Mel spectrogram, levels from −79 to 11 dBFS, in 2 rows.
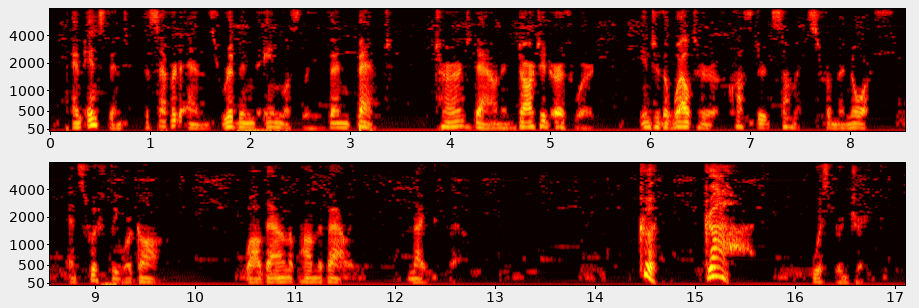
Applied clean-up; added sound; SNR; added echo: classical method spectral subtraction.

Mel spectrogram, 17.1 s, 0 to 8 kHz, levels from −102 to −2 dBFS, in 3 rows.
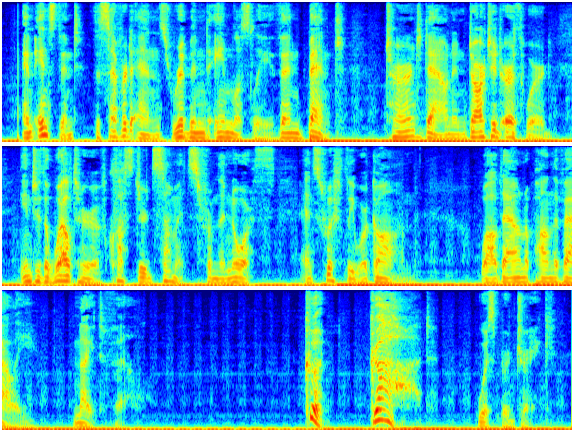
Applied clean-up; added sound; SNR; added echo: none; none; none; none.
